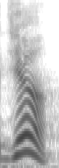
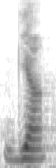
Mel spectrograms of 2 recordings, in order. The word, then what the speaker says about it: ज्ञ: कैसे बदल दिया है वो आप देख रहे हैं, बोला जाना चाहिए ज्या, बोलते क्या है, ज्ञा।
